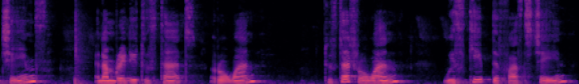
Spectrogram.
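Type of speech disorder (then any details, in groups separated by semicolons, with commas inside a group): None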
